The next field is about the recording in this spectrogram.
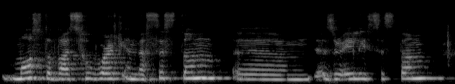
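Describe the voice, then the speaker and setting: A middle-aged woman, a therapist, offering reflective remarks in a group discussion in a hesitant, measured way. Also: high voice, steady tone, dark tone, rough recording.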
